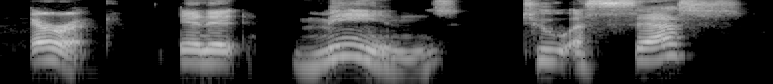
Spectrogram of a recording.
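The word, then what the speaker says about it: ערך: But if you look at, and I know we haven't gone through the letters yet, but if you look at Ayin Resh Kaf, it's basically pronounced Eric, and it means to assess, to evaluate, to determine something's worth that you otherwise had no regard of.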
